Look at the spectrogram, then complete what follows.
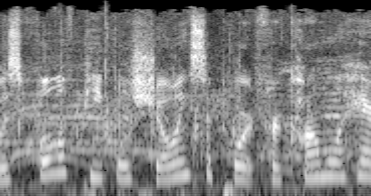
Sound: NATS Honk, people cheering

